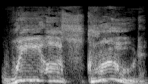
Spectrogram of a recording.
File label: negative vocalization, scout; tf2; garrysmod; mvm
